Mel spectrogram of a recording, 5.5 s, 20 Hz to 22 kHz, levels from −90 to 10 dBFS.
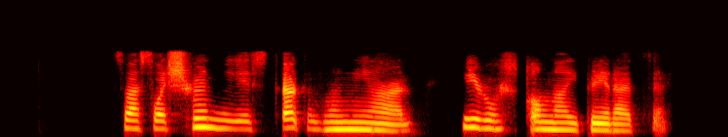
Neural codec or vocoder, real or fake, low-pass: codec, 16 kHz, 0.5 kbps, X-Codec, HuBERT features, trained on general audio; fake; 5.4 kHz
